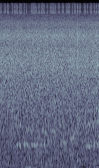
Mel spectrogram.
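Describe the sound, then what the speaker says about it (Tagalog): Agimit Falls in Samal pours in a steady, dense roar of rushing water, close and unbroken throughout. "Agimit Falls."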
